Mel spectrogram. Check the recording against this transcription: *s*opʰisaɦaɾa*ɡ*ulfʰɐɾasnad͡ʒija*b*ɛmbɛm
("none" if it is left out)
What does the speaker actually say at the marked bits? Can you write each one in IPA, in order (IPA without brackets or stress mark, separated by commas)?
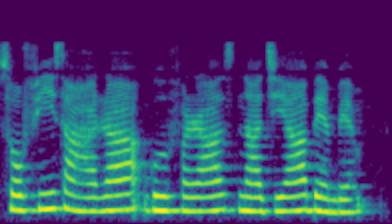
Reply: s, ɡ, b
